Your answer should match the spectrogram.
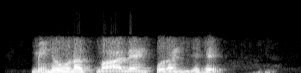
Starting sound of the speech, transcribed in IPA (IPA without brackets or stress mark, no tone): m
